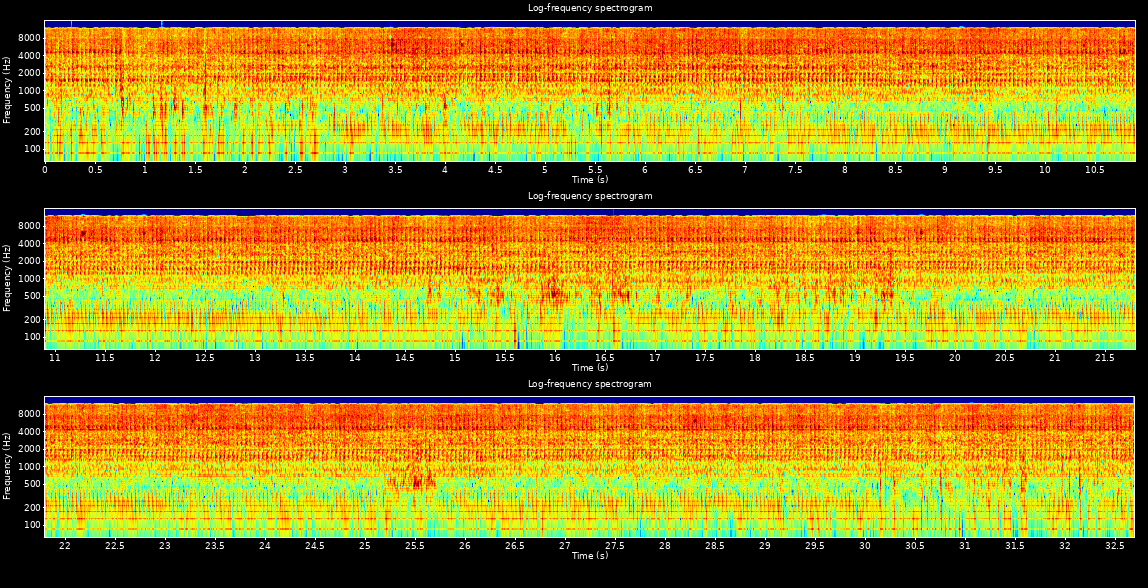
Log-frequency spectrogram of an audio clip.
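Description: Fishing boat's engine running steadily at a constant low pitch while the net is hauled, with occasional faint knocks from the net gear.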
